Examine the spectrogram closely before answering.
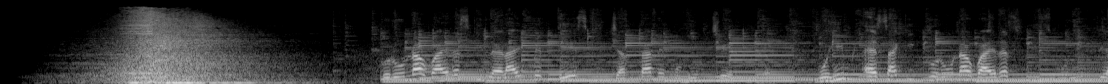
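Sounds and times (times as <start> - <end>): whoosh sound effect: 0.4 - 3.5
deep rumble: 0.6 - 3.3.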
